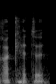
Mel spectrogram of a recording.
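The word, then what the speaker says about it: Rackete: Eigentlich Rakete oder Rakete? – Rakete, Aussprachedatenbank der ARD.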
